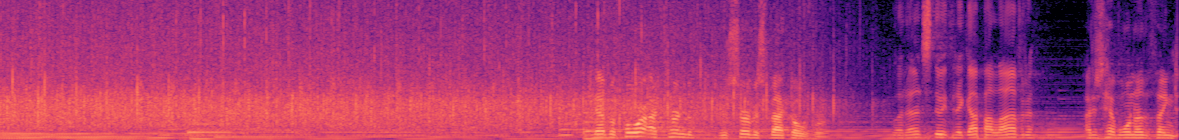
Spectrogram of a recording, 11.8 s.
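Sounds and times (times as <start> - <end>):
congregation clapping in a bilingual church service after a prayer: 0.0 - 8.9
sustained low keyboard chords: 0.0 - 11.7
speech: 6.0 - 8.4, 9.0 - 11.7.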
